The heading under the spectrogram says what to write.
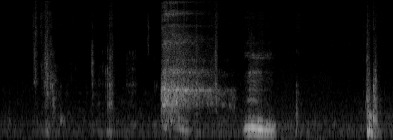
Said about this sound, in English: So let me take a drink here. Hold on. See if you can guess what I'm drinking.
